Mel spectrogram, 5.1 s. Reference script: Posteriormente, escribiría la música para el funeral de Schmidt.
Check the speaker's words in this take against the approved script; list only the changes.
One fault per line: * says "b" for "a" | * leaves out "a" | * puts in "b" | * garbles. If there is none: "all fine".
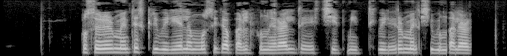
* garbles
